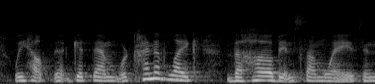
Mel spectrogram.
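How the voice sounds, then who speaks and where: Fairly low and dark, mellow, this woman's voice carries vocal fry and ordinary pitch variation. She talks at a fairly quick pace with audible room echo. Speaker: nonprofit director presenting to city council. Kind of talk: public presentation. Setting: city council meeting. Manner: halting, stuttering.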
